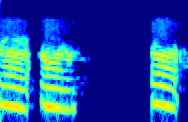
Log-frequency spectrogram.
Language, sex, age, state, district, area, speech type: Assamese, female, 45-60, Assam, Sivasagar, rural, conversation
